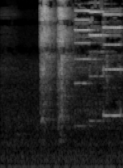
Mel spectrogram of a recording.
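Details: M Mini drone switched on while on the ground before connecting the remote: a few short chirpy beeps over faint background; normal power-on beep.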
